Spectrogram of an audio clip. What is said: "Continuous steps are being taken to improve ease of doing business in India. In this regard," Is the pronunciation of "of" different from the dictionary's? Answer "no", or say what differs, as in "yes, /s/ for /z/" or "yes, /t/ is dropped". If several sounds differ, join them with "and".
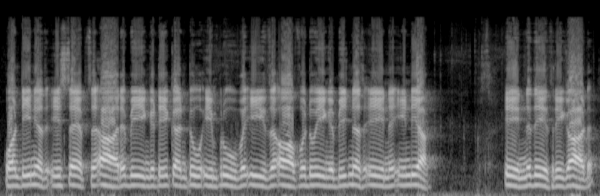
yes, /p/ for /v/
